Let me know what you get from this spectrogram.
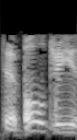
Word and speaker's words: Boehlje: Just think of a kitchen bowl and add a G. I'd prefer it's not spelled that way, but bowl G is the best way to think about it.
